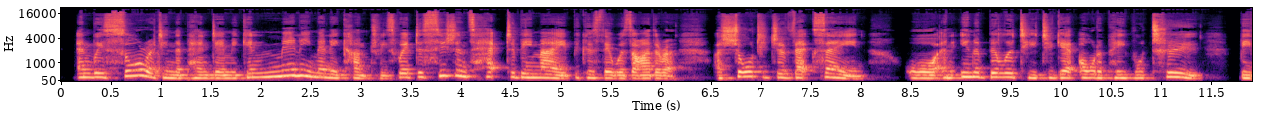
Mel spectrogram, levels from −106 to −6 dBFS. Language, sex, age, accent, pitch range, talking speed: English, female, 50-69, Australian, 175-245 Hz, 175 wpm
